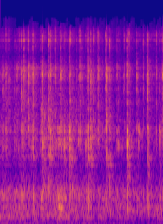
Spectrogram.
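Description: Applause from a small audience: a dense, uneven patter of individual hand claps.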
